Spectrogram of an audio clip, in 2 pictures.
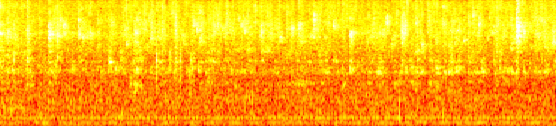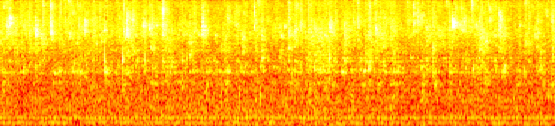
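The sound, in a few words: water dripping in a fish tank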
